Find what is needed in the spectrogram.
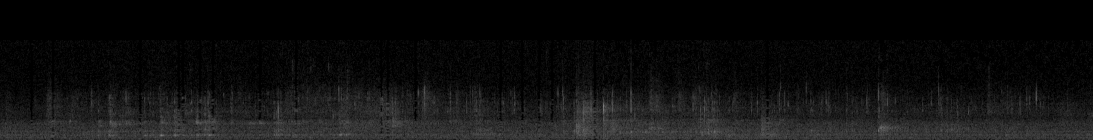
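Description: Faint trickle of hot milk tea poured from a glass measuring cup onto ice in a cup, with a few light clicks and crackles.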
